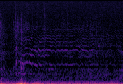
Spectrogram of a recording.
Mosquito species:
Anopheles arabiensis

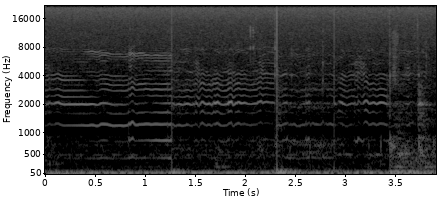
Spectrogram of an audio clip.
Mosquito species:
Culex quinquefasciatus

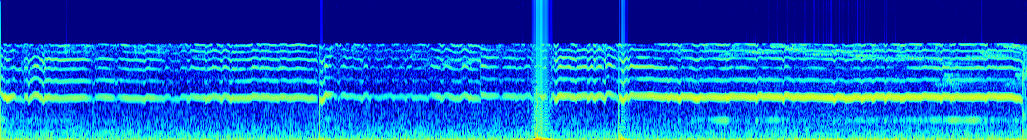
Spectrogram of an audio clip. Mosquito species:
mosquito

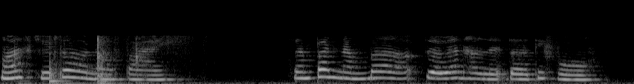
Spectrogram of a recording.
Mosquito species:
no mosquito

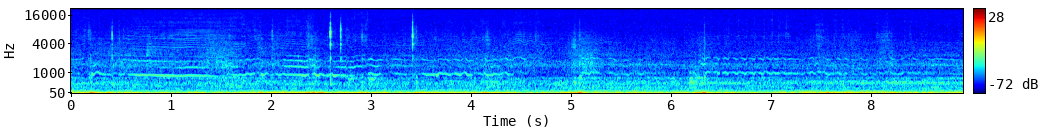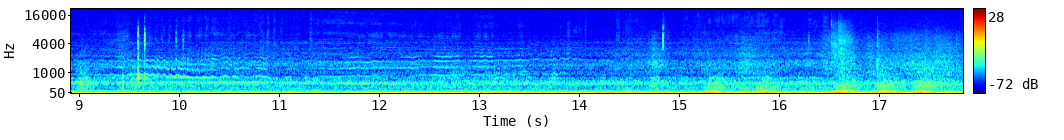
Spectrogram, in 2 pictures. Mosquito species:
Anopheles arabiensis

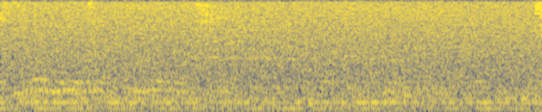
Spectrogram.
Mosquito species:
Anopheles gambiae s.s.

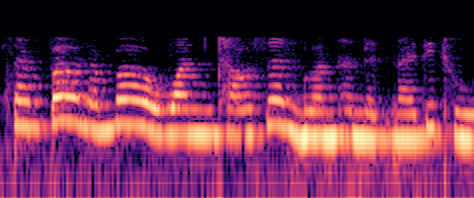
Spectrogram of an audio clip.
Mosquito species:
no mosquito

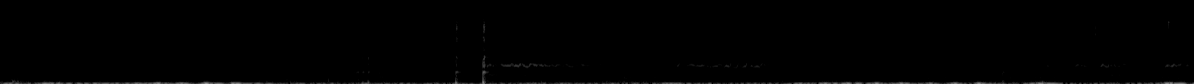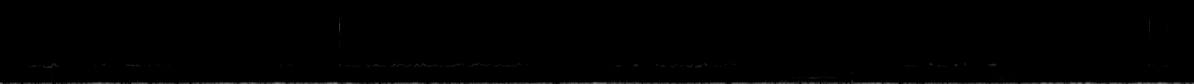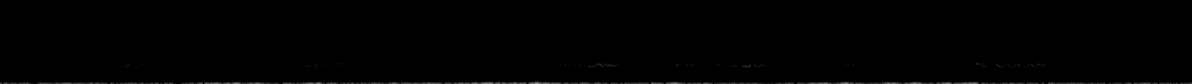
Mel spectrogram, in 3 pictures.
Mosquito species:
Anopheles arabiensis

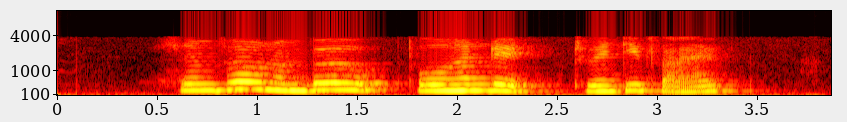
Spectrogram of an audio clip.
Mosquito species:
no mosquito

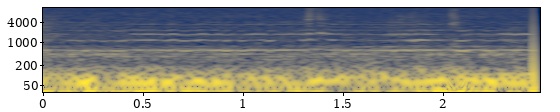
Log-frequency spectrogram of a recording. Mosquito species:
Anopheles funestus s.s.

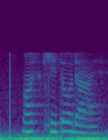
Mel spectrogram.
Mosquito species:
mosquito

